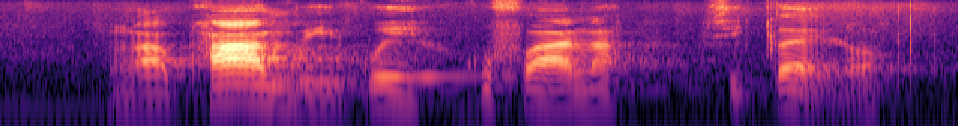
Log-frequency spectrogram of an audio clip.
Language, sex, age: Swati, male, 21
